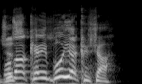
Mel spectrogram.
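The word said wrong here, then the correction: Yeboah: It's Yaboa. It's pronounced Kenny Yaboa, Mississippi.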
